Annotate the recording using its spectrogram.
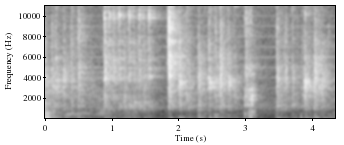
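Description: Faint computer keyboard typing: a scatter of irregular key clicks as a short command is typed.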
